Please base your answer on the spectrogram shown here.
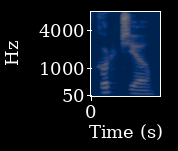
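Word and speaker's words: Curcio: and i have curtio here from transferal business advisors of new york we're just pronouncing your last name what's the proper pronouncing uh yeah in italian it's corcho there you go and it's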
